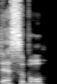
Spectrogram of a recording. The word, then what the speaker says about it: DCBEL: Um, Volvo and Polestar are partnering with a company called, quote, DCBEL, which I presume is supposed to be pronounced decibel, to provide hardware for this.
